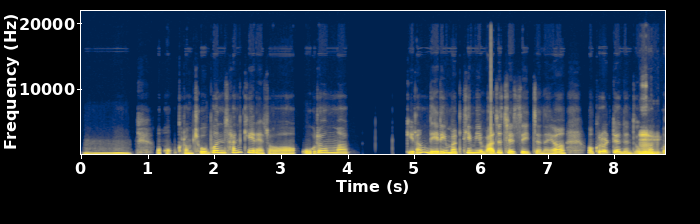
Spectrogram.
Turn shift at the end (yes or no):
no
